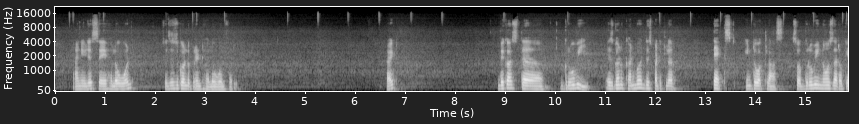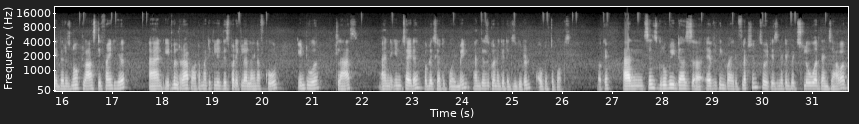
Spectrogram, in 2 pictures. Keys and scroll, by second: 8.2 ctrl+shift+r.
